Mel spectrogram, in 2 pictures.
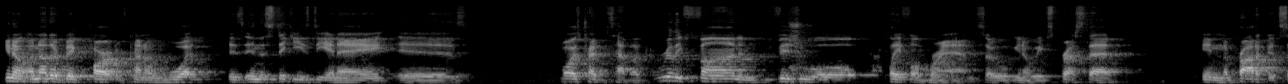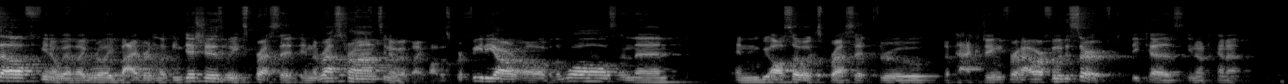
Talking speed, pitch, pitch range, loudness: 205 wpm, 105 Hz, 95-140 Hz, -29 LUFS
